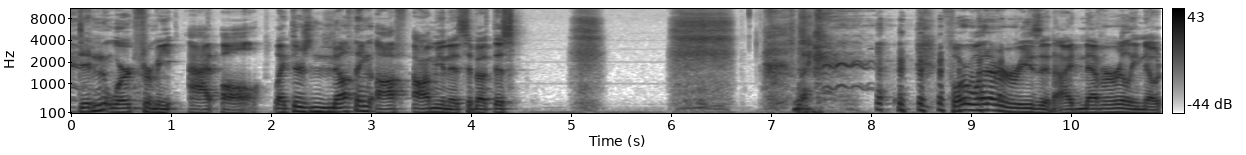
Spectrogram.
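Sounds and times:
speech: 0:00.1 - 0:05.4, 0:07.2 - 0:07.6, 0:08.3 - 0:10.8
person imitating a Nazgul sniffing with breathy hissing inhales: 0:05.0 - 0:05.4, 0:06.0 - 0:07.1
laughter: 0:07.0 - 0:10.2.

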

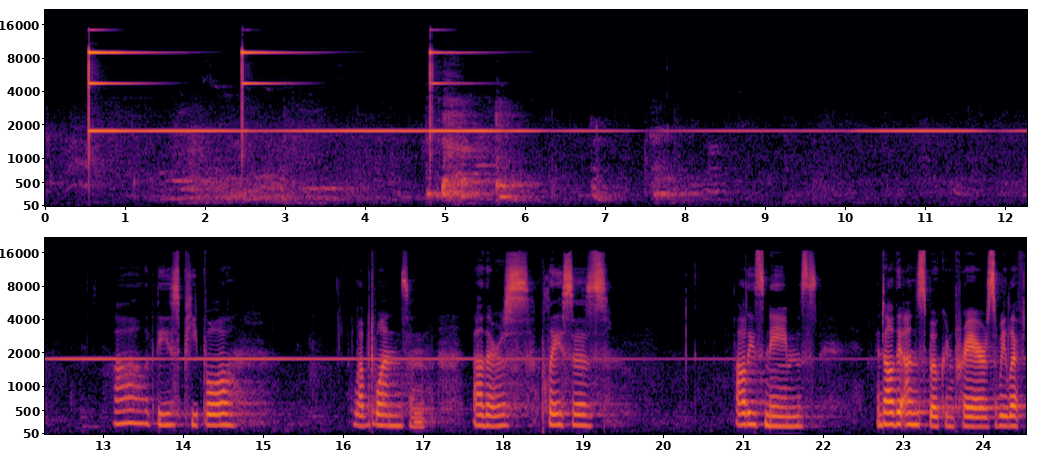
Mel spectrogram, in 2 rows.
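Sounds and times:
bright chime struck during spoken prayer: 0:00.6 - 0:18.9
speech: 0:13.2 - 0:14.8, 0:16.1 - 0:19.4, 0:20.9 - 0:22.0, 0:22.7 - 0:24.5.

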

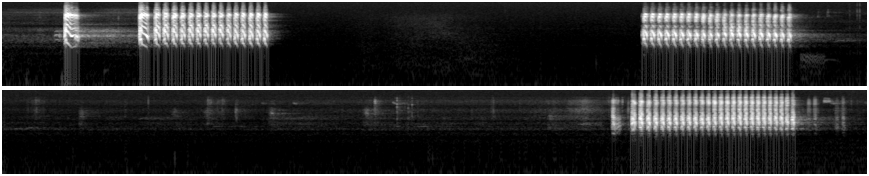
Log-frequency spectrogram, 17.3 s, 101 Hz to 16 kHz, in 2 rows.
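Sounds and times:
red-bellied woodpecker harsh rolling churr call: 0:00.0 - 0:02.7, 0:06.4 - 0:17.2
faint chirps: 0:08.0 - 0:17.2.

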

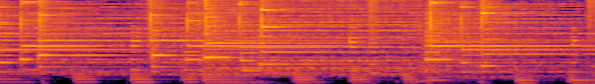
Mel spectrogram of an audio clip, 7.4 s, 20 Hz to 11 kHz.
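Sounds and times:
bright loop of ringing bells and vibraphone tones: 0:00.0 - 0:07.4.

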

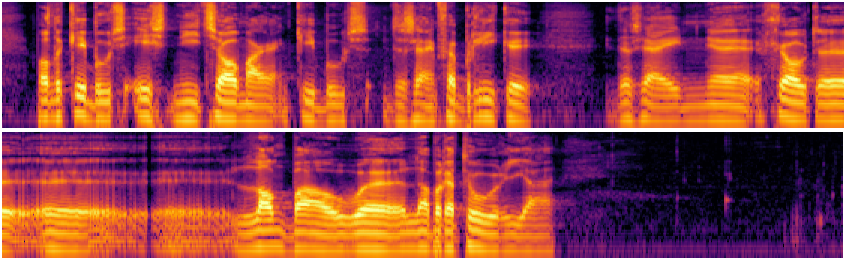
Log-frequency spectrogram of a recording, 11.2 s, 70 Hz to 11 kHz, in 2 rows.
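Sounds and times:
low hum: 0:00.0 - 0:11.2
speech: 0:00.2 - 0:09.4
person sipping water: 0:05.4 - 0:07.3, 0:09.3 - 0:11.2
soft wet mouth clicks: 0:09.5 - 0:11.2.

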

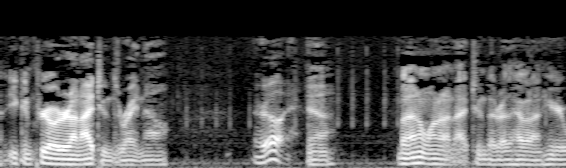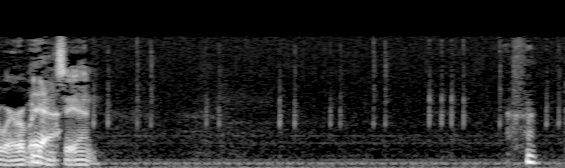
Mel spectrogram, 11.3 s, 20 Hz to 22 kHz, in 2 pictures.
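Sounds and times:
low hum: 0:00.0 - 0:11.2
speech: 0:00.1 - 0:01.7, 0:02.5 - 0:03.4, 0:04.0 - 0:06.7, 0:10.9 - 0:11.1
soft typing on a computer keyboard: 0:03.2 - 0:04.2, 0:06.6 - 0:11.2.

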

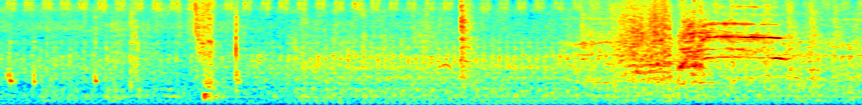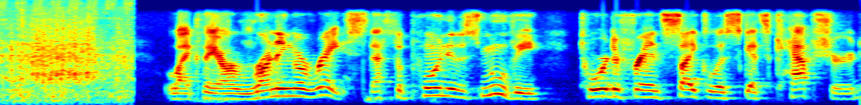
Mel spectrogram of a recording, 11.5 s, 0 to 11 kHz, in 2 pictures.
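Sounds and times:
engine-like rumble: 0:00.0 - 0:06.6
horse whinnying in a film soundtrack: 0:03.8 - 0:06.4
speech: 0:06.9 - 0:11.4.

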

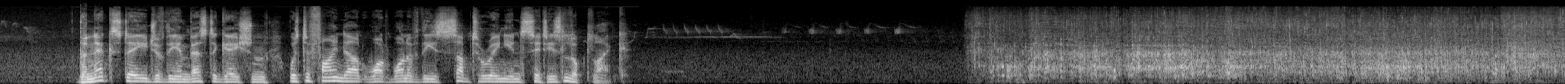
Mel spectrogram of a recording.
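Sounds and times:
speech: 0:00.8 - 0:06.3
liquid cement pouring down tubes: 0:09.7 - 0:15.6.

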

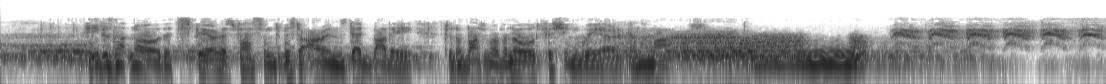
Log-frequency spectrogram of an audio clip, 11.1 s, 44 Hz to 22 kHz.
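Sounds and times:
speech: 0:00.4 - 0:09.7
crow cawing harshly: 0:08.9 - 0:11.0.

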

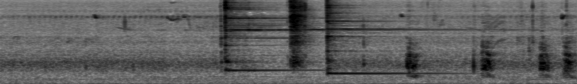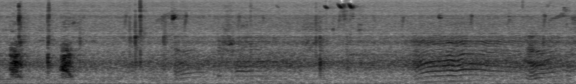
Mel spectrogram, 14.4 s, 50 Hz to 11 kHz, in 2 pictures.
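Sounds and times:
low hum: 0:00.9 - 0:14.4
doorbell ringing with two chime tones: 0:02.8 - 0:07.4
dog barking in short bursts: 0:05.0 - 0:05.3, 0:06.0 - 0:08.2.

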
